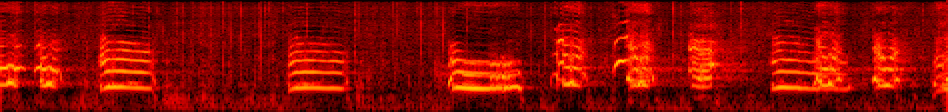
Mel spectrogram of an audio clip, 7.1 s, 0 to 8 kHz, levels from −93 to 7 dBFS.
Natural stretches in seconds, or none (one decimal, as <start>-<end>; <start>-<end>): none

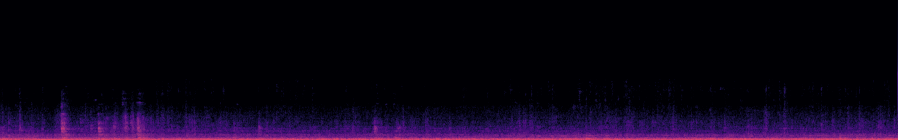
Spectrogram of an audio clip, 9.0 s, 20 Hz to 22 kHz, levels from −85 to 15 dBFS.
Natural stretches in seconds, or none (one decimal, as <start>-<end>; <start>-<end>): 0.0-9.0

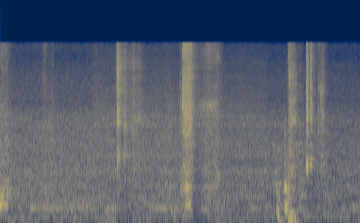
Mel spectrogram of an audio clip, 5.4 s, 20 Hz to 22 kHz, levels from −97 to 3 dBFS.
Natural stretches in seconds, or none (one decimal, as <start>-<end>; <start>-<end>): 0.0-1.4; 4.0-5.4

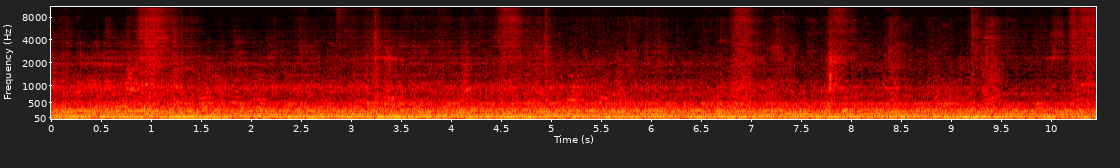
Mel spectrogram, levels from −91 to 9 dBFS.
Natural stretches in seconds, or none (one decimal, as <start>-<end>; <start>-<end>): 4.9-9.3

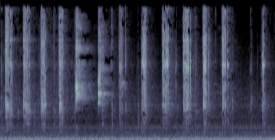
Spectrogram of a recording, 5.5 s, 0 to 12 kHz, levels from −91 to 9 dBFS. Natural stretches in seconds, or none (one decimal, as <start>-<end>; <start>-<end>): 0.0-1.0; 2.5-5.5

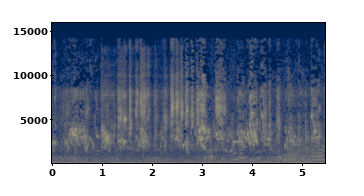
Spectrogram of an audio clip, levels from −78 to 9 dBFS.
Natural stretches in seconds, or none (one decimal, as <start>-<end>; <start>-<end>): 0.0-1.0; 2.6-5.5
